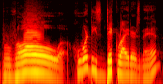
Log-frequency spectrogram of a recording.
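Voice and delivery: loud, long drawn-out groaning word; exasperated. Acted. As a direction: stretch it out loudly in exasperation. Exasperated reply to quoted critics.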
